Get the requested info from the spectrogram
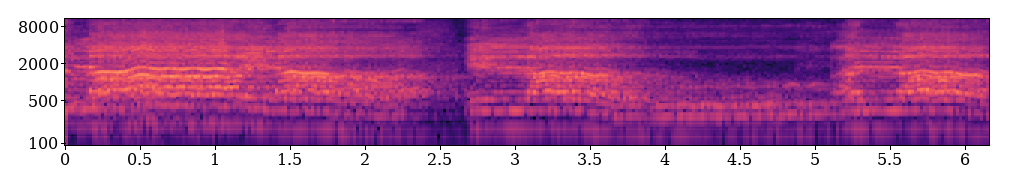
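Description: Naat khwans singing a naat in long drawn-out melodic vowels, no clear words, with a short break about two and a half seconds in.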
